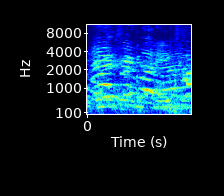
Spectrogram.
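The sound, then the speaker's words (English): Hubbub of a primary-school class in Devon, England, chattering just before lunchtime: many overlapping children's voices at a steady, busy level. “This is the sound of Class 5 at Blackhorton Primary School in Devon, England, just before lunchtime.”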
